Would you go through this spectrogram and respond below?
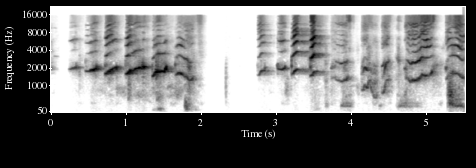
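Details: Six-week-old Cavalier King Charles Spaniel puppies give high, thin whines and squeaks that bend up and down in quick bursts, a short pause near the middle, then a busier run of overlapping squeals and yelps.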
